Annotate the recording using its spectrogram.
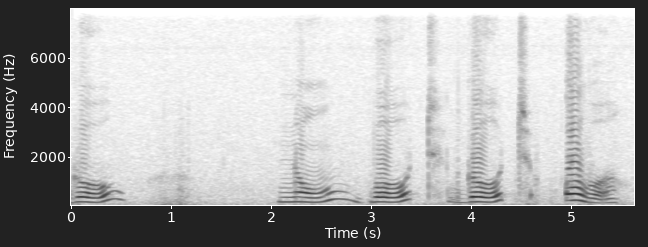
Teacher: This is a glide from a central unrounded vowel between half close and half open to a centralized back rounded vowel just above the half close position.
